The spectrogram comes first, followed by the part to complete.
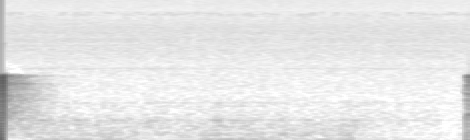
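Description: Near silence: a pause in air traffic control radio audio, just after one transmission cuts off.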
